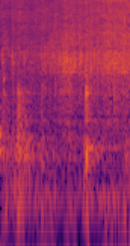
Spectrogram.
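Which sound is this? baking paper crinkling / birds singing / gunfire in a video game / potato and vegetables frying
potato and vegetables frying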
